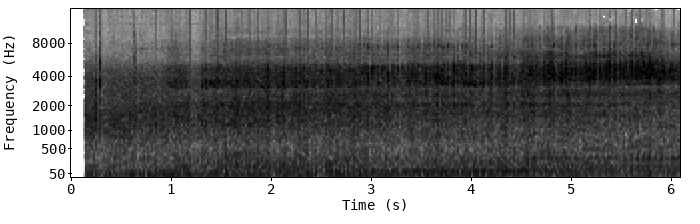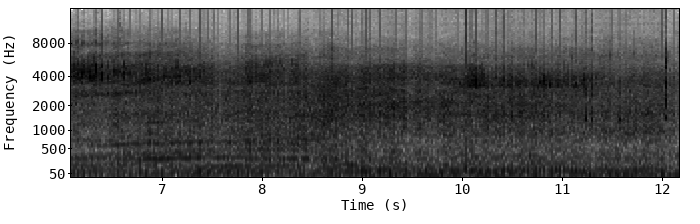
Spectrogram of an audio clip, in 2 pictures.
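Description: Road traffic passing close by: car and bus engines and tyre noise running steadily, with one engine's pitch gliding up and down about halfway through.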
